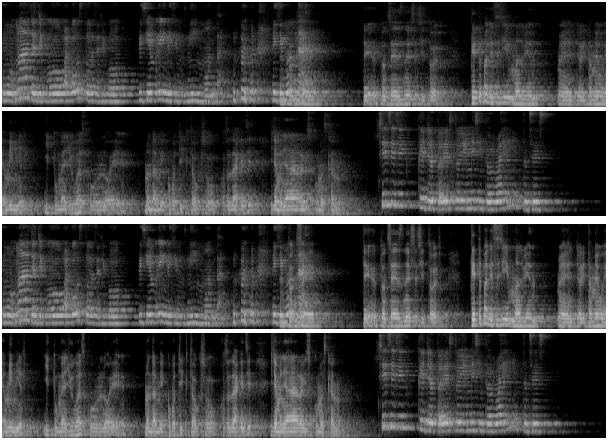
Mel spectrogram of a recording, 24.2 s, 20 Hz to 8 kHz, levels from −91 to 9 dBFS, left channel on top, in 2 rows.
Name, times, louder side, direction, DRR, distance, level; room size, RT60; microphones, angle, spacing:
voice 1, 0.0-2.4 2.7-6.1 19.6-20.1 20.4-22.9, equal, 10° right, 0 dB, 1.6 m, -29 dB
voice 2, 5.5-6.3 7.2-8.7 9.4-10.7 11.1-12.5 12.9-14.6 14.9-17.1 17.4-18.9, right 3 dB, 85° right, 9 dB, 0.9 m, -27 dB
22.5 x 10.0 x 4.4 m, 1.3 s
head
